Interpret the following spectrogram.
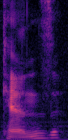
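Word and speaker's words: quinze: fine and then uh 15 same thing that i n is that like a sound so you would say kenz and then 16 is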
